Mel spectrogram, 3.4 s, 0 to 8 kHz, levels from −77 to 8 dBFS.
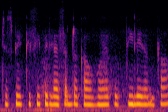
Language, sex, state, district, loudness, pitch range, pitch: Hindi, female, Madhya Pradesh, Bhopal, -14 LUFS, 210-225 Hz, 215 Hz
